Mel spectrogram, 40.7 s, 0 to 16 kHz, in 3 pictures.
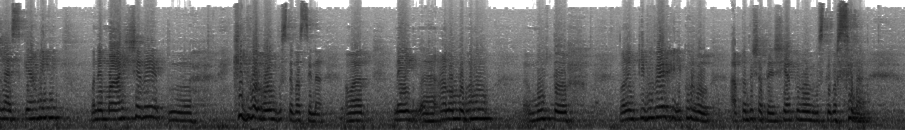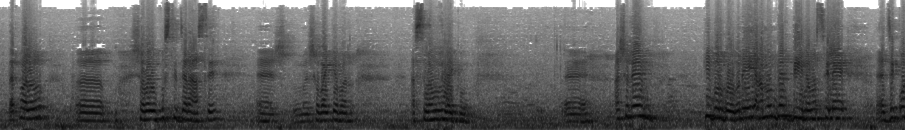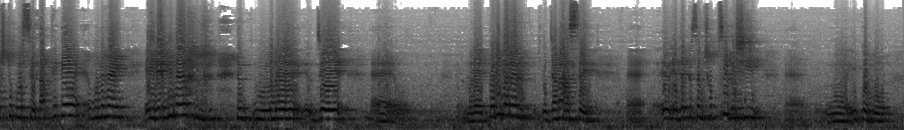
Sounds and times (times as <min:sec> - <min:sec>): Female speech, woman speaking: 0:00.0 - 0:13.1, 0:13.7 - 0:19.0, 0:19.8 - 0:20.8, 0:22.0 - 0:33.4, 0:34.0 - 0:40.6
Narration, monologue: 0:00.0 - 0:40.7.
